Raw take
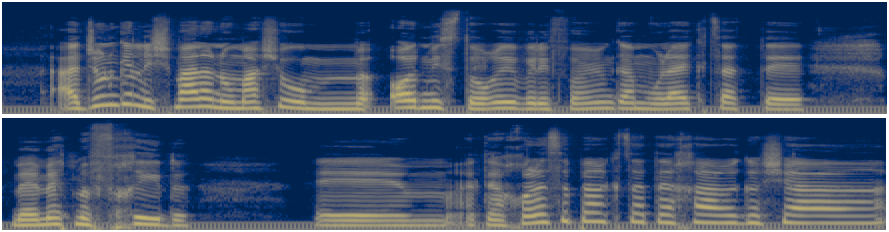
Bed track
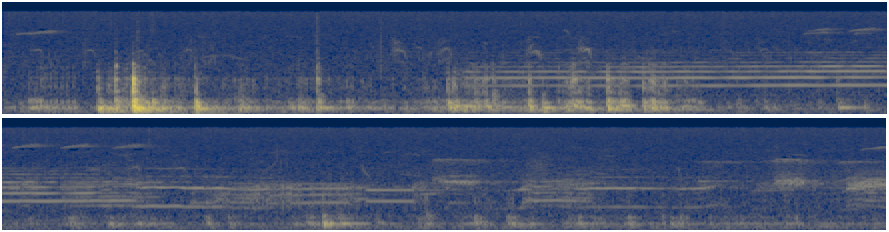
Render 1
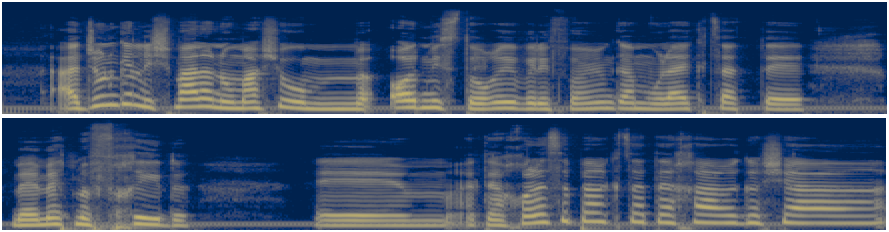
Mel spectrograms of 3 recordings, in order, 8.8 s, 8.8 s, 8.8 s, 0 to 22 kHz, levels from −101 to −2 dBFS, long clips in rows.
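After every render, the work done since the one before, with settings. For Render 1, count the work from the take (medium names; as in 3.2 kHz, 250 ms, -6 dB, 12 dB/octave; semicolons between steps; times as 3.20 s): de-hum 50 Hz, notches 3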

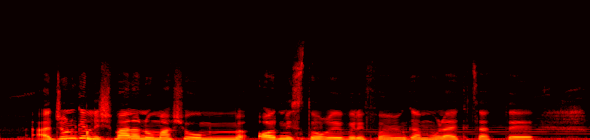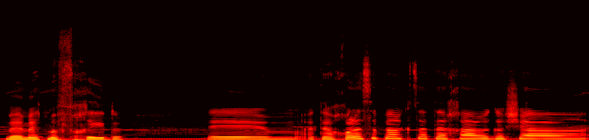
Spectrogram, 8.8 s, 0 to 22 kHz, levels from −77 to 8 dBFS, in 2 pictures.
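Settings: add bed track -14 dB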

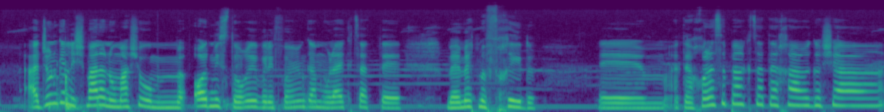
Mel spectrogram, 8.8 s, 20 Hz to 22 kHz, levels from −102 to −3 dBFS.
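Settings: trim -2 dB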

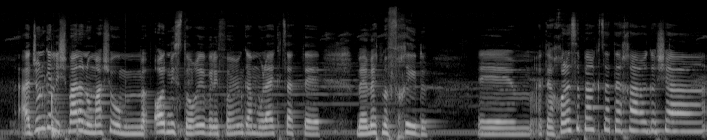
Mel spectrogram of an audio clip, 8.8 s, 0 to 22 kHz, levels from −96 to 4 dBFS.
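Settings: peaking EQ 65 Hz -5.5 dB 1.9 oct; de-hum 134.1 Hz, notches 26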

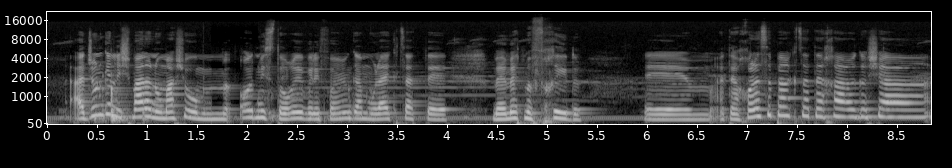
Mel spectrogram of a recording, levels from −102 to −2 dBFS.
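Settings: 1.65–2.12 s: static phaser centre 2.9 kHz, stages 6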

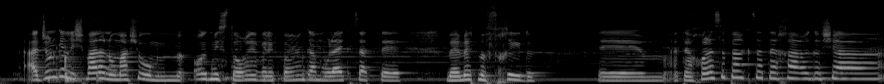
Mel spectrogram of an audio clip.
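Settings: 2.01–3.70 s: comb 3.6 ms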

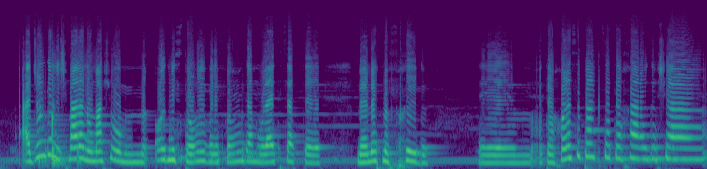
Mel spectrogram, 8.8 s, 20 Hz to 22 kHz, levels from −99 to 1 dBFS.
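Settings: local Wiener filter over 25 samples; dynamic bell 2.2 kHz, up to -5 dB, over -51 dBFS, Q 2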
